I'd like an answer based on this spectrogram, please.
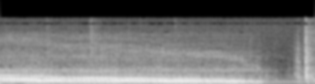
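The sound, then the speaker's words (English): A taxi cab's engine hums steadily, then slows as the cab pulls up in front of an all-night diner in a warehouse district. The rumble eases downward in pitch and drops away near the end, followed by a brief quiet and a short sound. “in the cab of Harry the Heck and pulls up in front of an all-night diner in the warehouse district.”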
